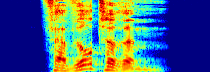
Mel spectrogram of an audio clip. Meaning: strong dative masculine/neuter singular comparative degree of verwirrt
- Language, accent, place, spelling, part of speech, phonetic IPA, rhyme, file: German, Germany, Berlin, verwirrterem, adjective, [fɛɐ̯ˈvɪʁtəʁəm], -ɪʁtəʁəm, De-verwirrterem.ogg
